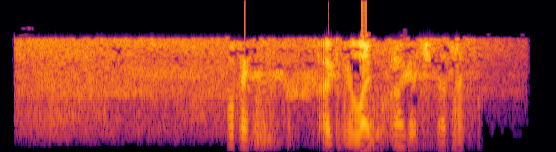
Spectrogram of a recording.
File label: Mutual Aid-Intersystem Interop B, scanner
